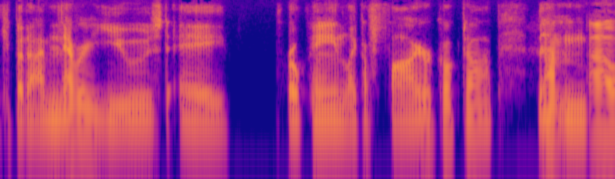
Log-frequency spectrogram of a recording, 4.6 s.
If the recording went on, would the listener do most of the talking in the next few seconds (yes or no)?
yes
